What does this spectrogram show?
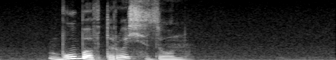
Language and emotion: Russian, neutral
